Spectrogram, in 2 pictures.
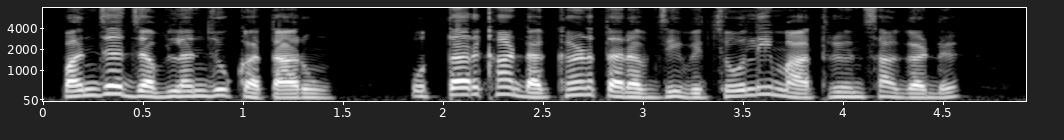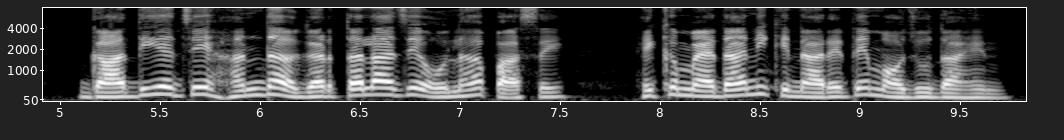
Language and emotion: Sindhi, neutral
